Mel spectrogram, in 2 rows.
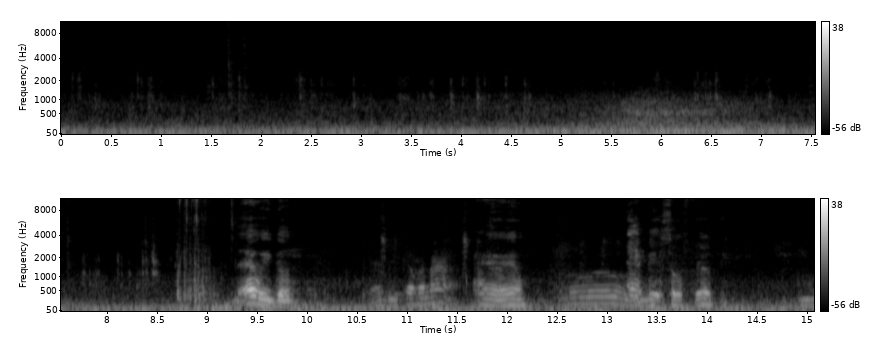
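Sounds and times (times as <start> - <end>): low steady rumble: 0.0 - 15.0.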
